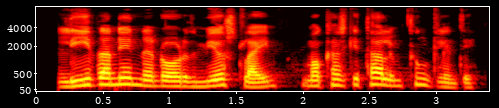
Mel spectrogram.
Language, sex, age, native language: Icelandic, male, 40-49, Icelandic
